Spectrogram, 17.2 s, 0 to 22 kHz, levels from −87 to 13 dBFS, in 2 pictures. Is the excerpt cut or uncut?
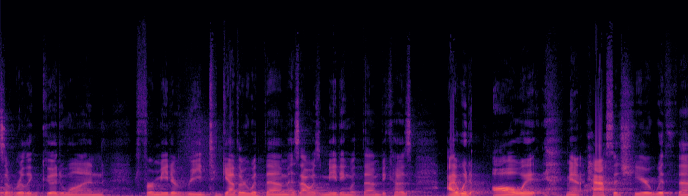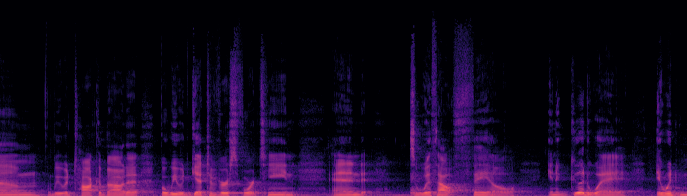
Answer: cut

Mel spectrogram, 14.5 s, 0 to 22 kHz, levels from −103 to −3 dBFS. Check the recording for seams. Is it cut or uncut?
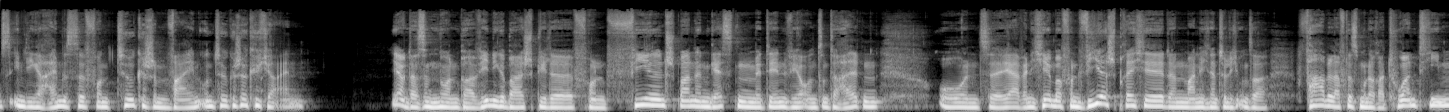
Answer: uncut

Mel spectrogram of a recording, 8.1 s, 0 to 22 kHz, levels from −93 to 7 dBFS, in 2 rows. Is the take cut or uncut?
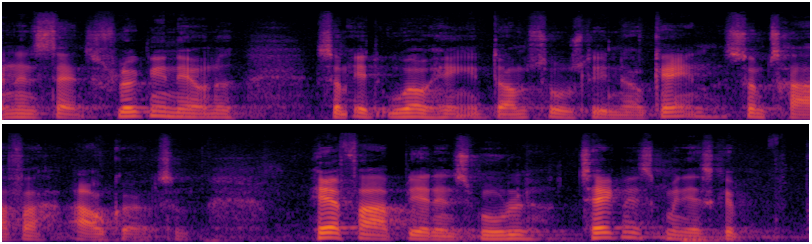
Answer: cut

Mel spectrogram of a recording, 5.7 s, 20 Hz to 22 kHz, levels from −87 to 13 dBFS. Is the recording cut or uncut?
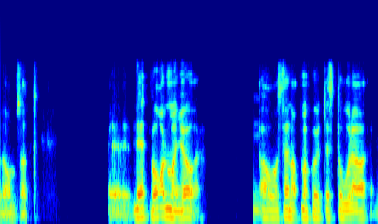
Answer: uncut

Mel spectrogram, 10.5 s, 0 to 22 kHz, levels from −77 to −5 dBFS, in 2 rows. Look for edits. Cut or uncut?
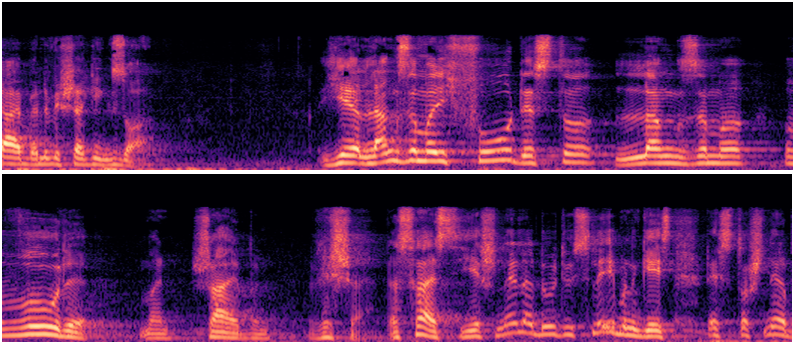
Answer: uncut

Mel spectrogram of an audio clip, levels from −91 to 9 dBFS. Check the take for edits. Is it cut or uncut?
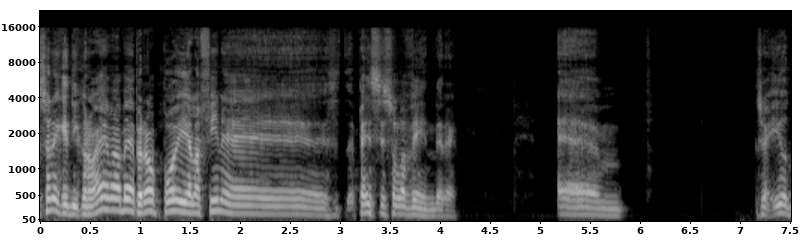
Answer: cut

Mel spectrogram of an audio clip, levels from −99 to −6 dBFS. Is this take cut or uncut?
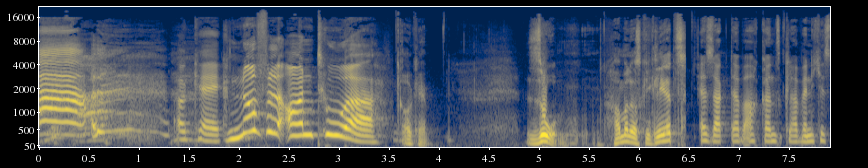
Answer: cut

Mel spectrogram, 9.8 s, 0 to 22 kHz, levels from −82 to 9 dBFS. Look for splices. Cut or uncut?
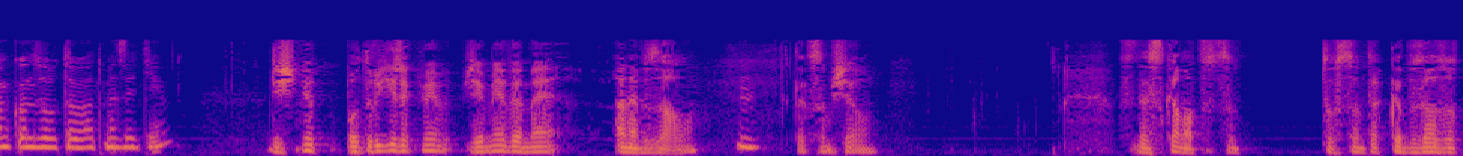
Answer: uncut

